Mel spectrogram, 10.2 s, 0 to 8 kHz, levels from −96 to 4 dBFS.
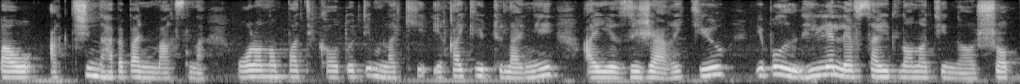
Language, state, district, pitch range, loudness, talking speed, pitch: Sumi, Nagaland, Dimapur, 160-190 Hz, -16 LUFS, 140 wpm, 175 Hz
